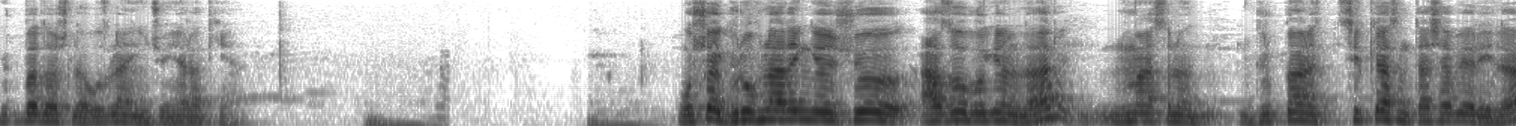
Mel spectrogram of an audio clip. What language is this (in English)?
Turkish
